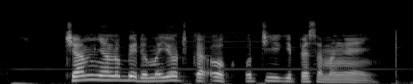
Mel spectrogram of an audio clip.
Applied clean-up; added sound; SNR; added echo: classical method log-MMSE.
